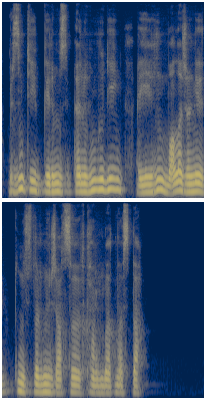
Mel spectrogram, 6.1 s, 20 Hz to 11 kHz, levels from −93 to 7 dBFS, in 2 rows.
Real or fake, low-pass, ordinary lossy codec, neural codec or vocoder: fake; none; none; autoencoder, 22.05 kHz, a latent of 192 numbers a frame, VITS, trained on one speaker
